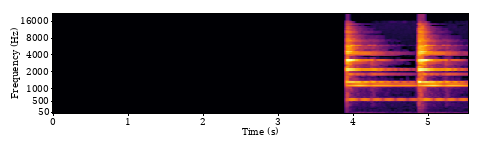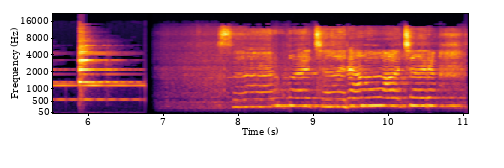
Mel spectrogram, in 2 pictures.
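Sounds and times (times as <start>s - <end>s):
bell ringing: 4.0s - 6.8s
woman singing into a microphone: 7.8s - 11.0s.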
